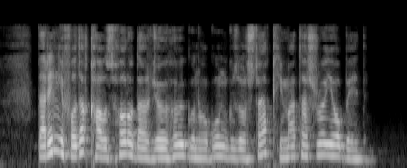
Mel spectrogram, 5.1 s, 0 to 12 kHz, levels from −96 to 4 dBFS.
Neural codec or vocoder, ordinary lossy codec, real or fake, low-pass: codec, 16 kHz, 4 kbps, X-Codec, WavLM features, trained on Multilingual LibriSpeech; MP3, 64 kbps; fake; 7.2 kHz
